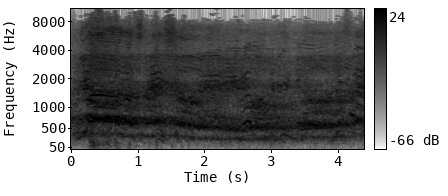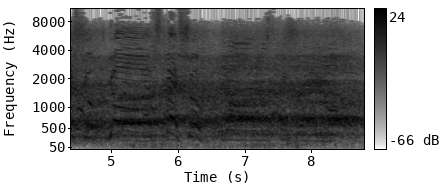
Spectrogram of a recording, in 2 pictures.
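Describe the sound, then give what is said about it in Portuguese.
A large crowd of Newcastle football fans chants in unison, mocking José Mourinho's claim to be a special coach: a loud, sustained sung roar with a rising and falling melody that carries steadily for the whole stretch, no individual voice standing out. “Lembrando que o José Mourinho, na primeira passagem dele pelo Chelsea, logo na primeira coletiva, ele disse que era um treinador especial e a torcida do Newcastle tirou sarro disso. Vamos ouvir um pouquinho também.”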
